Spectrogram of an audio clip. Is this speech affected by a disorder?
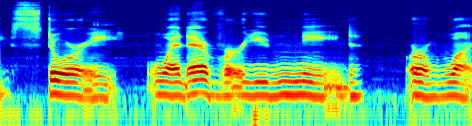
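Yes: essential tremor.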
